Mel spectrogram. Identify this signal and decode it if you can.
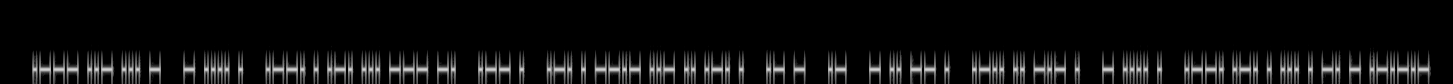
Morse code, heard as a keyed tone, about 34 wpm, 700 Hz. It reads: JUST THE PERSON WE REQUIRE AT A TIME LIKE THE PRESENT.
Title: Sentences from Top 900 Words 35wpm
